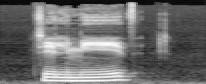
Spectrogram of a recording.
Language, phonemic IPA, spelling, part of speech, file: Arabic, /til.miːð/, تلميذ, noun, Ar-تلميذ.ogg
- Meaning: 1. pupil, student, disciple 2. apprentice 3. cadet 4. Disciple 5. Talmud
